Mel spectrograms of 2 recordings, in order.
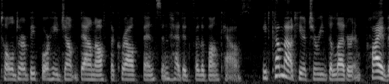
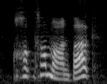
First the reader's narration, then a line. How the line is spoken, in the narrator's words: Lou pleaded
